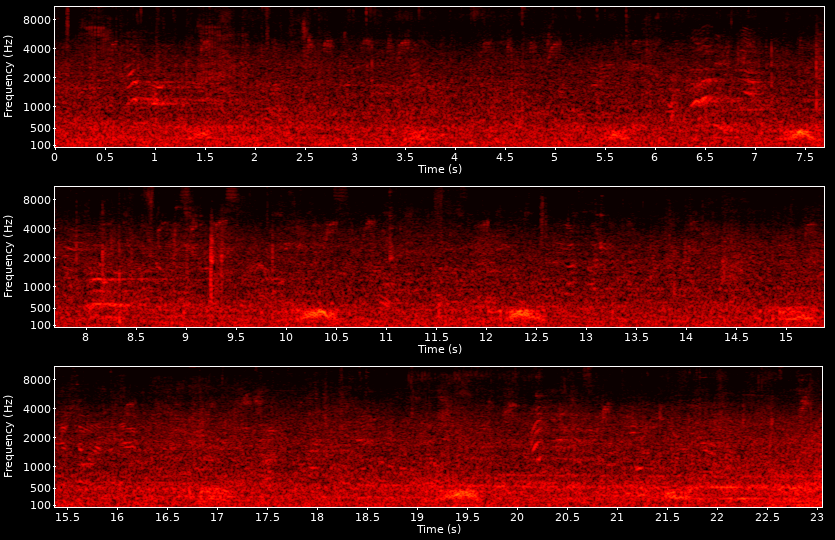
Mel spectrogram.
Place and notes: Park Zrinjevac, Zagreb - children, trams, pigeons
children, trams, pigeons in a big park, center of Zagreb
